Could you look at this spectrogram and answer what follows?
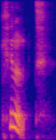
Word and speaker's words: kilt: 그 퀼트는 QUILT입니다. 이것은 quilt. 스코틀랜드의 전통 의상은 kilt. 발음이 약간 차이가 있습니다.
